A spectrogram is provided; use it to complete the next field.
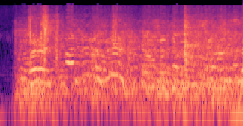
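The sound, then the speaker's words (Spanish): A large crowd storming the border fence at Melilla in June shouts and clamors together, many overlapping voices forming a loud, dense, chaotic din that runs continuously without a break, from video audio. “Estos son sonidos del vídeo de la tragedia en el asalto de la valla de Melilla el pasado mes de junio”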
